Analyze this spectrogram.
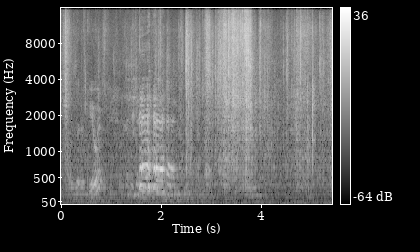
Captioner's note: laughter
